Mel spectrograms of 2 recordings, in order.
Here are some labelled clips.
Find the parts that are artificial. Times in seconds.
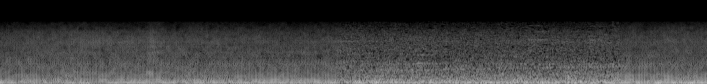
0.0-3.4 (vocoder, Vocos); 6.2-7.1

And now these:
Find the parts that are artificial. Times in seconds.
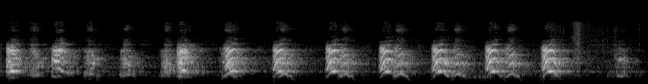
0.0-2.2 (codec, SNAC); 5.9-6.5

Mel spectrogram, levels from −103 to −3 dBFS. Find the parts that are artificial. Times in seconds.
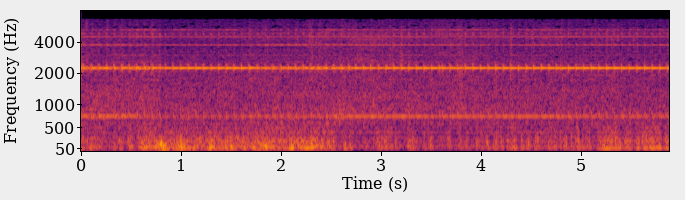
0.0-0.8 (vocoder, Vocos); 1.7-2.7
